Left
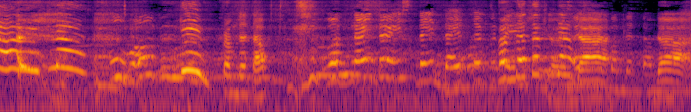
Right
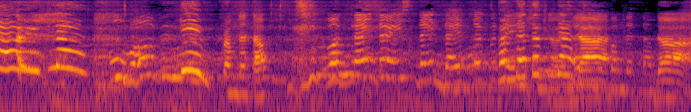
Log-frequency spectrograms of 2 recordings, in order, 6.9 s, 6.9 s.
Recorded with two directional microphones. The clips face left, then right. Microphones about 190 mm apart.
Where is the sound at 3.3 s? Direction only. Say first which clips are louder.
Left 2 dB; 15° left (ahead or behind).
